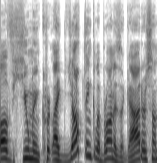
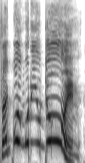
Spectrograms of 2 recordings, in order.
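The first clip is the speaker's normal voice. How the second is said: incredulous; 5 dB louder, faster than usual. Real, not acted. Incredulous outburst.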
